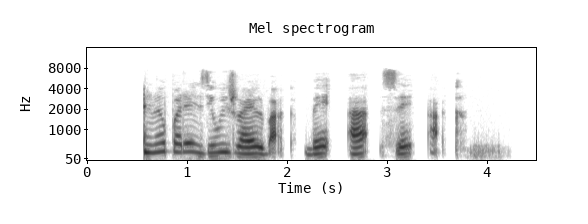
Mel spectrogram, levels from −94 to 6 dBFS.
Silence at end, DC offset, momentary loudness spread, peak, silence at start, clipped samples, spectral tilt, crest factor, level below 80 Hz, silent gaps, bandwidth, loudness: 1 s; under 0.1%; 12 LU; -6 dBFS; 0.55 s; under 0.1%; -5.5 dB/octave; 18 dB; -62 dBFS; 1.99-2.04 s, 2.10-2.18 s, 2.46-2.60 s, 2.89-2.93 s, 3.32-3.41 s; 7.8 kHz; -23 LUFS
